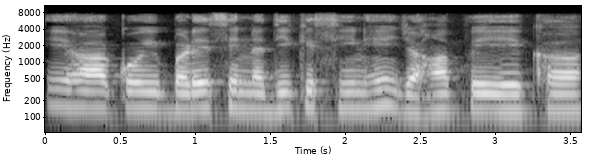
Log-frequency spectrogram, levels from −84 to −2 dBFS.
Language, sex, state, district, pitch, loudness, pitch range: Chhattisgarhi, male, Chhattisgarh, Rajnandgaon, 140 Hz, -16 LUFS, 135-150 Hz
